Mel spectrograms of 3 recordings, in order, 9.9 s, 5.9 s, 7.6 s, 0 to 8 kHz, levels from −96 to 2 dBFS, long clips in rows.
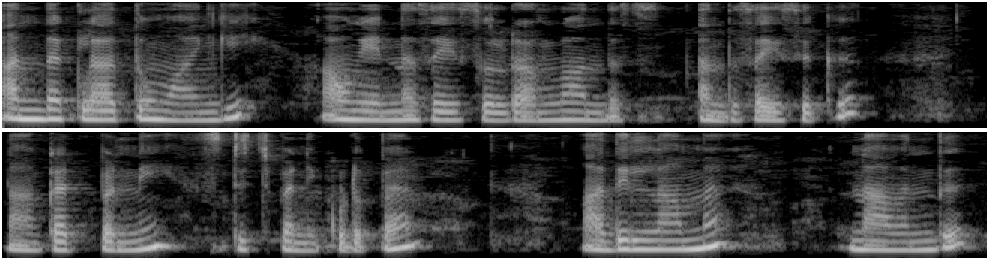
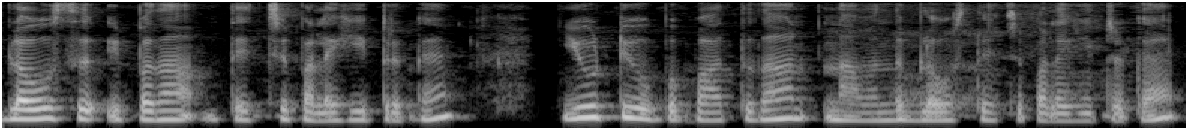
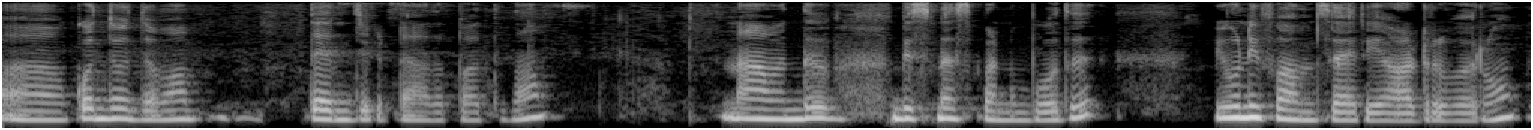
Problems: none marked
